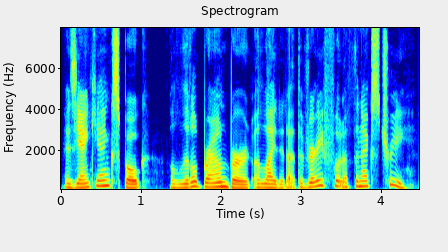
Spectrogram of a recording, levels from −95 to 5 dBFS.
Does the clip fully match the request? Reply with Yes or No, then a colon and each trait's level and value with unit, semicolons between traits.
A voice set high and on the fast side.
Yes: high, 205 Hz; fast, 230 wpm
